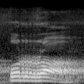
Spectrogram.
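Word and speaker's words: قل رب: Qul rabbi, berarti lamnya kan hilang. Ya enggak? Dianggap seperti hilang, langsung qaf ra, qurra.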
